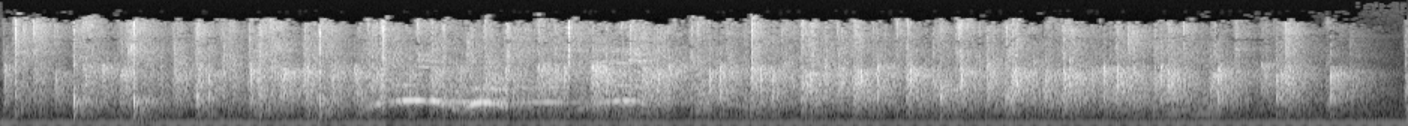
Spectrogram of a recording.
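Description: A debate audience claps to vote for the winner arguing for rebooting Game of Thrones, steadily for about seven seconds, a dense, even patter of many hands with a few brief vocal whoops rising above it around the second and third seconds.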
